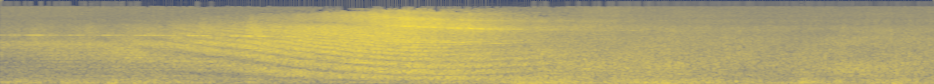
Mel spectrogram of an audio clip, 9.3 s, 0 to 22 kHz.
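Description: Airbus A321neo jet in from Dublin passing at Toronto Pearson Airport, a loud, close engine roar with a sweeping whine that rises and falls over several seconds, heard alone with strong wind across the mic.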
